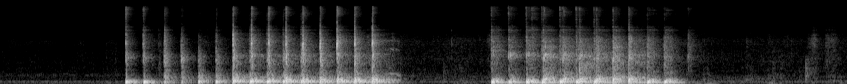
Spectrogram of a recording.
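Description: Rapid, heavy knocking on a door: two long runs of quick strikes, several a second, with a pause of about a second between them.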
